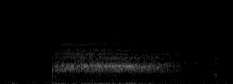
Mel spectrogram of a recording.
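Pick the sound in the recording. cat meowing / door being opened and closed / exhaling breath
exhaling breath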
